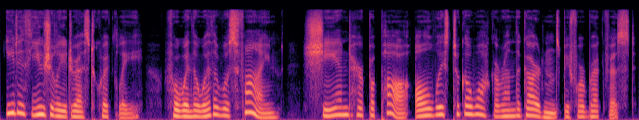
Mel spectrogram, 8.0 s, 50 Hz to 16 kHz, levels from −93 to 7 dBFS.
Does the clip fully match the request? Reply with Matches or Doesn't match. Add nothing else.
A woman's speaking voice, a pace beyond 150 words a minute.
Matches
